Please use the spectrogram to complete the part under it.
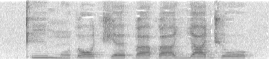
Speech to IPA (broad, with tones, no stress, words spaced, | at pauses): kʼiː˦mũ˨ɗɔ˦˨ t͡ʃɛ˨ ɓa˨ɓaː˨ɲaː˦ d͡ʒo˦˨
